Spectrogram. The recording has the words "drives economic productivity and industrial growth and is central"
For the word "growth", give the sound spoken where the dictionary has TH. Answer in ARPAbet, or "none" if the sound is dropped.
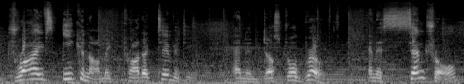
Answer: TH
